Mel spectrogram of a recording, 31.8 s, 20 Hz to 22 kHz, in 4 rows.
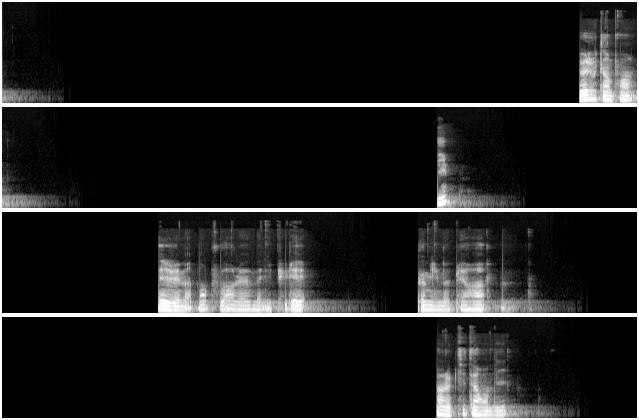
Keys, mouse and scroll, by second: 1.4 click, 4.6 click, 6.8 alt+click, 7.0 alt+click, 7.7 alt+click, 7.7 alt+right click, 8.9 alt+middle click, 9.5 alt+click, 11.7 right click, 13.0 right click, 15.4 shift+click, 17.4 right click, 19.2 right click, 21.3 shift+click, 29.0 alt+click, 29.6 alt+click, 31.1 alt+right click, 31.1 alt+middle click, 31.6 alt+click.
